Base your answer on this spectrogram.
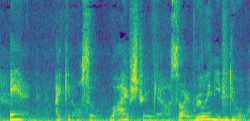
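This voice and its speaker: A woman's voice at a fairly quick pace, with fairly even intonation and noticeable background noise. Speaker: vlogger. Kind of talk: casual vlog chat. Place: kitchen. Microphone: phone near.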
